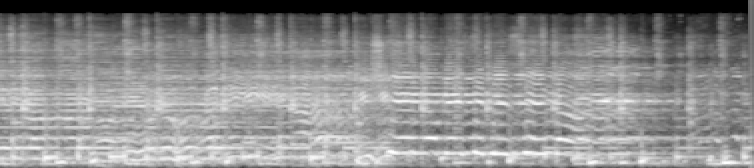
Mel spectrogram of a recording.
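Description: Qawwali music: harmonium melody over a steady hand-drum rhythm, with a singer's voice gliding through long ornamented notes in the first half before the harmonium holds steady chords.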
